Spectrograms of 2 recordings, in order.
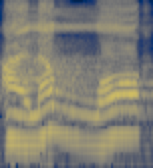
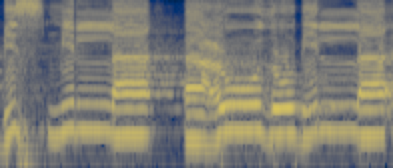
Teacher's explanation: kalau lafaz Allah sebelumnya fathah dan dhammah tebal dia, tapi kalau sebelumnya kasrah tipis dia.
